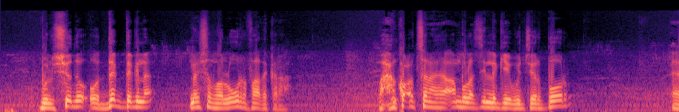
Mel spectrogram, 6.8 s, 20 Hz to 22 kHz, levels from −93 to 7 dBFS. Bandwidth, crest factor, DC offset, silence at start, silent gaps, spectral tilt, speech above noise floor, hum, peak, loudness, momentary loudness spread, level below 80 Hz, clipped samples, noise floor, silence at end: 15 kHz; 14 dB; under 0.1%; 0 s; none; -6 dB/octave; 26 dB; none; 0 dBFS; -14 LUFS; 16 LU; -42 dBFS; under 0.1%; -39 dBFS; 0 s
